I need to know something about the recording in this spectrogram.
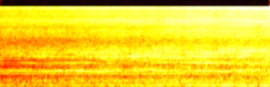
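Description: Small wheels of a pull-along plastic shopping basket rolling over a tiled floor, a rumble that slowly grows louder, over a steady hum with a few faint steady tones.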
